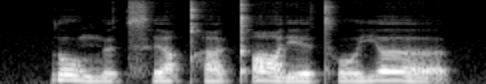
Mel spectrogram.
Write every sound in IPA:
ɾoŋʏt͡sʰeqʰe kʼɑ ɾʲetʰo jɜ

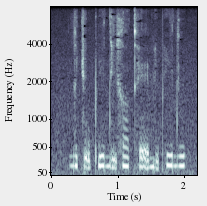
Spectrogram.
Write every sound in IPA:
ɡɘ˨cṵ˨ pʼi˨ dḭ˨xʌ˨kʰḛ˦˨ bḭ˨pʰi˦dʉ˦

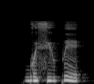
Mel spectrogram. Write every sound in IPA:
ɡosʲupe

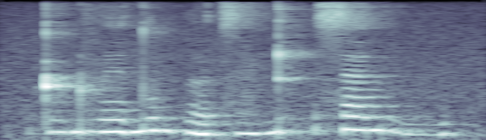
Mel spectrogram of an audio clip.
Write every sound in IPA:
ʈṳ˧ɖve˧ du˥ɡɠɘ˩t͡sɛ̤˧ɖ | sɛ˥ɡvṳ˩

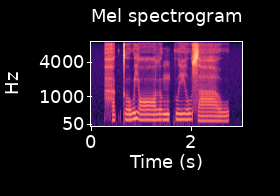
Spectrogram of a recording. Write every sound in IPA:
hɐ˨k̚t̪o˨˥wjɔː˨ lʊ˧ŋkʷiː˧wsaː˨w

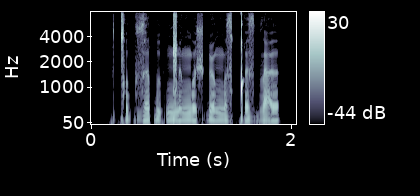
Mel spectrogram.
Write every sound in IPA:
ǀokʷzəɓuʔ ŋ͡ǁeŋʷə˞ʃɠə˞ ŋʷazǃəzblaə̯

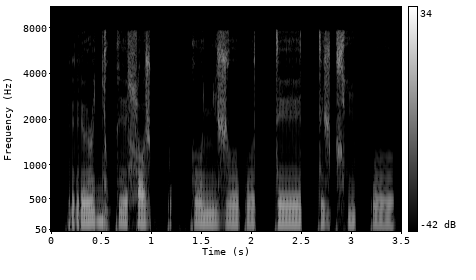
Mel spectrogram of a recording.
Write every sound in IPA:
røɹ ɟukɪː ɬɔʒpːʊ kːʊːɲiʒʊːpʊː tːeːtːɪʒ t͡ɕʰipːʊː

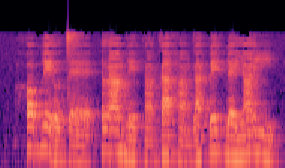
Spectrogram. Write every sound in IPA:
hɔ˦be˦˨ɾo˨tɛ˨ | lã˧be˨ kã˨ka˧hã˨ɡa˧ k͡pe˦ɡ͡bɛ˧jã˦ ɾi˦˨

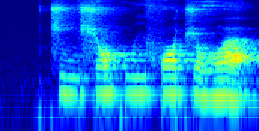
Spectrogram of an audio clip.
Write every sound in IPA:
t͡ʃiːʃɔkʷiː fɔt͡ʃʊ ʁʷa

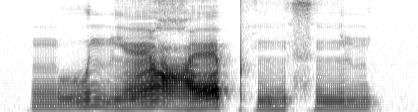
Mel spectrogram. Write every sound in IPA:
mu˨˥nʲæ̃˨˥ʕæ˨˥ pʰĩ˧˩˧ sĩ˨˥nʲ

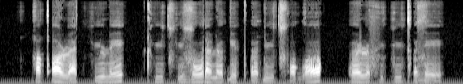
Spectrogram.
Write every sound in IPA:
qəqʼɔɭæ t͡sʼyɳe | ʈʰyt͡sʼyzoɾæ ɳəɠe pʼə ɗyt͡sʼɔ ɡɔ | əɭə fykykʼə ze

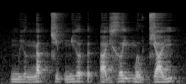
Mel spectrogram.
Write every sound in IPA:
mi˨˩ə̯ŋa˦˥t̚ t͡ɕɨ̰˧˨nɲi˨˦ə̯ʔə˨˩t̚ ʔa̰˧˨j ɣə˧jmə˨˩wt͡ɕa˨˦j

